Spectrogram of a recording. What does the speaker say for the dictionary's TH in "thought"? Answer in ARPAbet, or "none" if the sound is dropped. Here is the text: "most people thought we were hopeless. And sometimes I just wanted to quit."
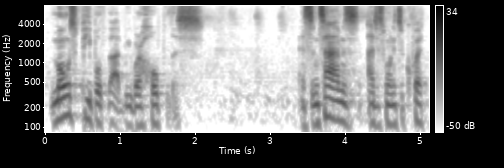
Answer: TH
